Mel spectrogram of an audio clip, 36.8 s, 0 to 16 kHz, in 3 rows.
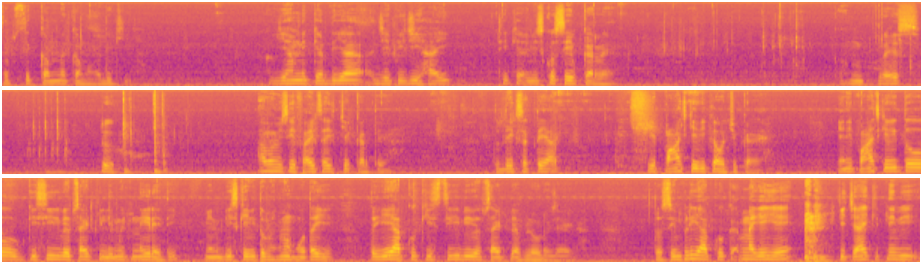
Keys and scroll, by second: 9.8-11.0 typing, 11.9 Down, 12.3 Left, 13.8 KP_2, 14.2 KP_Enter.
